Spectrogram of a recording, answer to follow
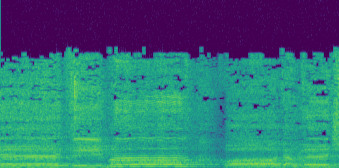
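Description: Voices singing a slow hymn in long held notes, moving to a new note roughly every one and a half seconds, with a brief breath-break just before three seconds in.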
